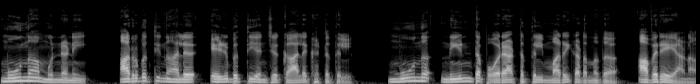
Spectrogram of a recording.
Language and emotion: Malayalam, neutral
